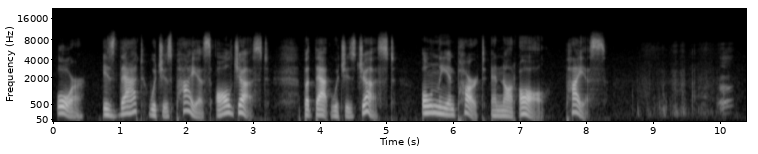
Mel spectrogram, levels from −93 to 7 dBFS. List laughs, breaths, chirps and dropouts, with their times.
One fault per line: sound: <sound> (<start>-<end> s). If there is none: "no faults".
sound: cough (8.7-10.2 s)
